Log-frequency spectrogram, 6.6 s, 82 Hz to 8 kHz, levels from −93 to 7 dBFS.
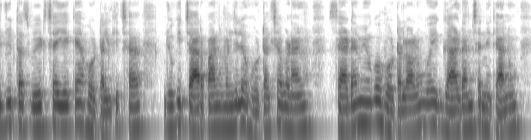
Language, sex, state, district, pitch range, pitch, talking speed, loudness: Garhwali, male, Uttarakhand, Uttarkashi, 115-130 Hz, 125 Hz, 225 wpm, -28 LUFS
